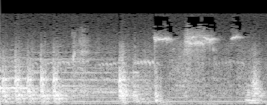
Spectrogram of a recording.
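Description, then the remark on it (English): Soft, quick knocks on a window by someone up on a porch roof: a cluster of light taps at first, then a few scattered raps after a pause, gentle, with no voices. “knocking at Polly's window gently”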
